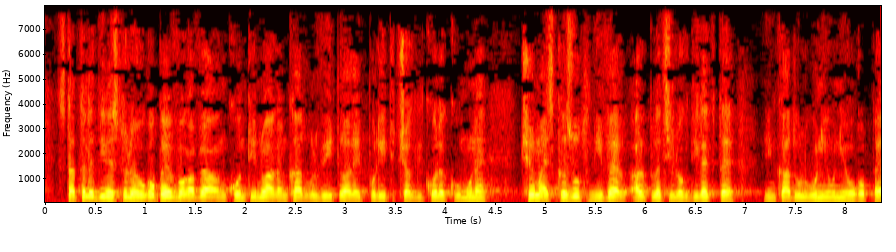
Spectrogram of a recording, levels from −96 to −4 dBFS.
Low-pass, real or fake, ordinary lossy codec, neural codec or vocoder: none; real; none; none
